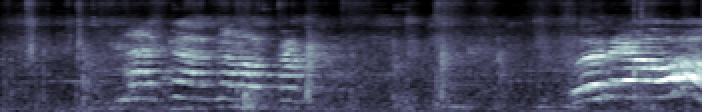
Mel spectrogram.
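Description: A small child's high-pitched voice calling out twice without clear words: once about a second in, and again near the end in a rising call.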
